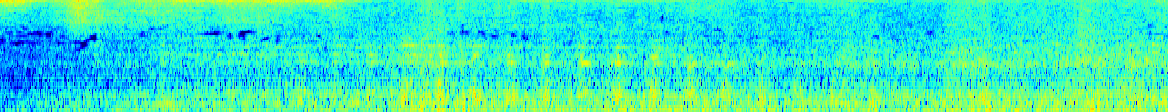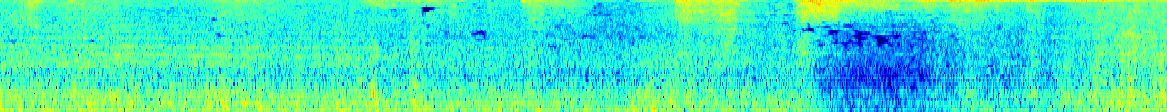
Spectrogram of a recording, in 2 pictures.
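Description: Double-stack intermodal freight train's loaded well cars rolling past close by, their steel wheels running on the rails in a steady, loud rolling noise that dips briefly about ten seconds in.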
